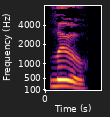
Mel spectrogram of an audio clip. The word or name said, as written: Lou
